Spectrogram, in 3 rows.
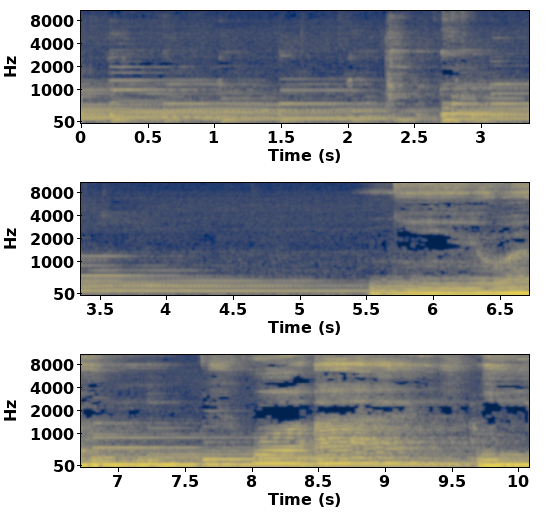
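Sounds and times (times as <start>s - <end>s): acoustic guitar: 0.0s - 10.0s
bass: 5.1s - 10.0s
low singing voice: 5.5s - 10.0s.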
